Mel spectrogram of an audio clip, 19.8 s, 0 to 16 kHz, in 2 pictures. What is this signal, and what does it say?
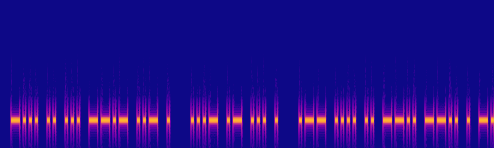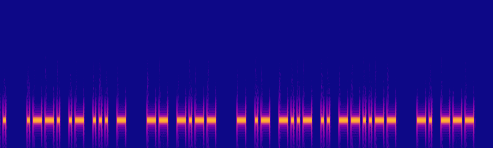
Morse code, heard as a keyed tone, about 21 wpm, 700 Hz. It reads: BISQUE VASE WHIZZED PAST MY TAXI, NO
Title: Pangram Challenge v2 - 20wpm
